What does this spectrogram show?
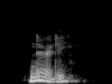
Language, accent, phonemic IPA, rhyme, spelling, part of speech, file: English, Southern England, /ˈnɜː(ɹ)di/, -ɜː(ɹ)di, nerdy, adjective, LL-Q1860 (eng)-nerdy.wav
- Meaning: 1. Being or like a nerd 2. Of, pertaining to, in the style of, or appealing to nerds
